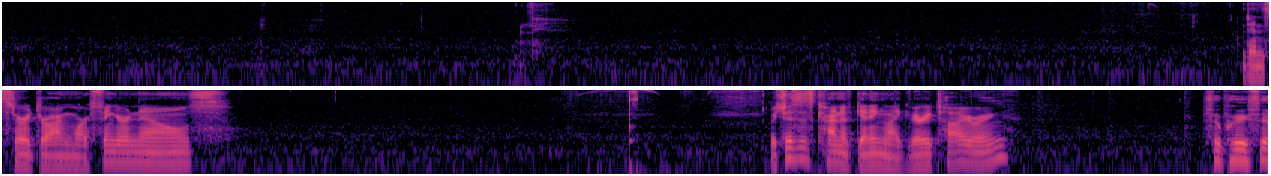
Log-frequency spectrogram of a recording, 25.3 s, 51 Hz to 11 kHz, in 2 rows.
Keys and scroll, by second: 1.5 alt+space, 5.3 ctrl+i, 5.6 ctrl+z, 8.5 alt+space, 9.7 ctrl+z, 12.6 alt+space, 19.1 alt+space, 20.8 ctrl+z, 22.8 alt+space.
